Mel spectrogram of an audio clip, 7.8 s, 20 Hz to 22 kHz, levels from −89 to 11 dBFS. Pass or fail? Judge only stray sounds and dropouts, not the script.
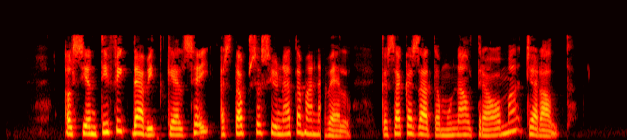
fail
